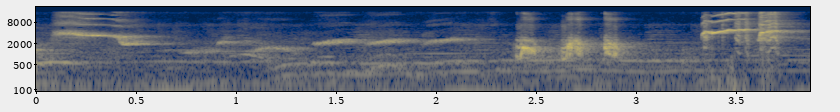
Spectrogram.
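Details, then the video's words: Agitated White-rumped shama in 'kretekan' mode. Opens with descending and wavering whistles, then breaks into harsh, crackling bursts in quick succession. "Kretekan Murai Batu Emosi"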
